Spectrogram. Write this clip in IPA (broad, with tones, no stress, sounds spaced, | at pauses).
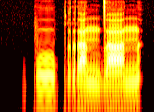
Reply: p uː˥˩ p r a˧ n d a˦˥ n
